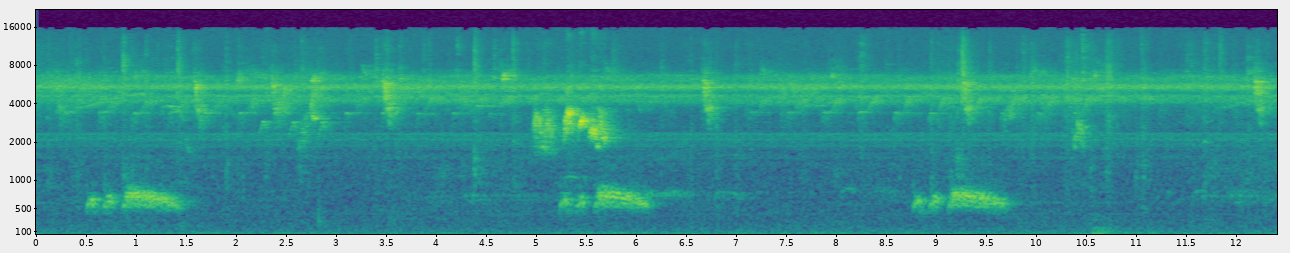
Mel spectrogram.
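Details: Repeated coo phrases of a spotted dove kept at a breeding farm in Ba Vì, northern Vietnam: short stuttered notes sliding into a longer husky coo, about every four seconds, with bright chirps and insect hum around.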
